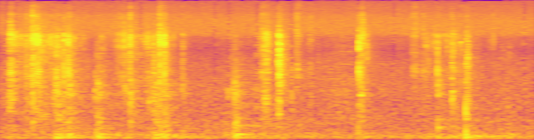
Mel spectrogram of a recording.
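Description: RockShox Recon RL Solo Air suspension fork pumped by hand and let spring back, giving a string of irregular knocks and clicks as it tops out. This is typical of a blown-off top-out bumper.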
